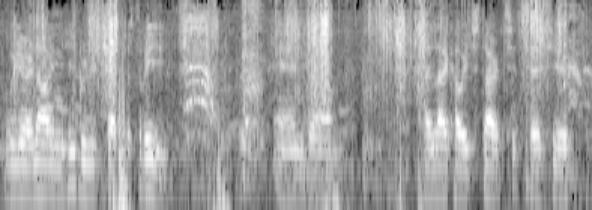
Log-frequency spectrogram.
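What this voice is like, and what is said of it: Voice sounds unwell. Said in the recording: “As you can hear from my voice, I'm not fully well.”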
